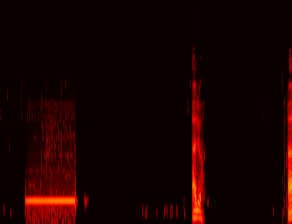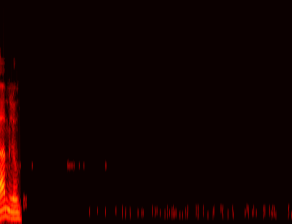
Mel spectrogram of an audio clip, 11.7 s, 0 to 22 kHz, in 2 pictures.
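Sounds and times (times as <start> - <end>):
telephone line tone for an incoming call: 0.5 - 1.6
speech: 3.8 - 4.2, 5.8 - 6.4.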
